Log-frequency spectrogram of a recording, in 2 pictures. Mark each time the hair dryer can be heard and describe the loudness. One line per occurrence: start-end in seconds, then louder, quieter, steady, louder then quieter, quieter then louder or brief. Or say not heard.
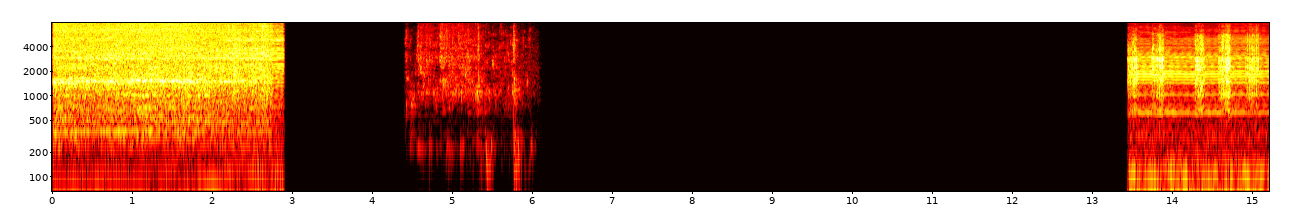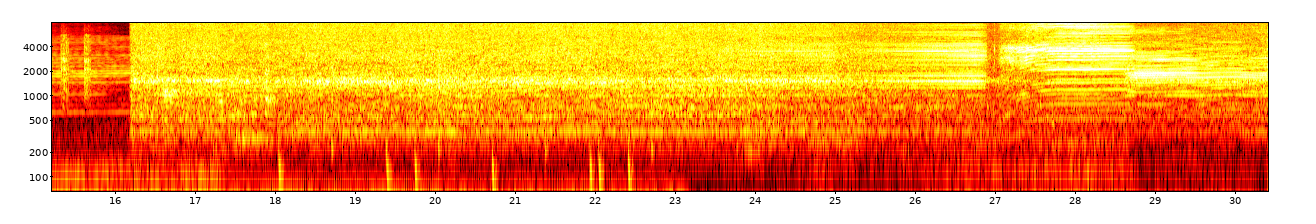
0.0-2.8 brief
16.1-30.3 quieter.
